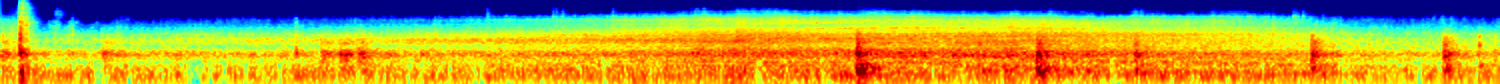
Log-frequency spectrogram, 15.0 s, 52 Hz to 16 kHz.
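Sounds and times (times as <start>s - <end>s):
distant fireworks bangs: 8.5s - 15.0s.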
